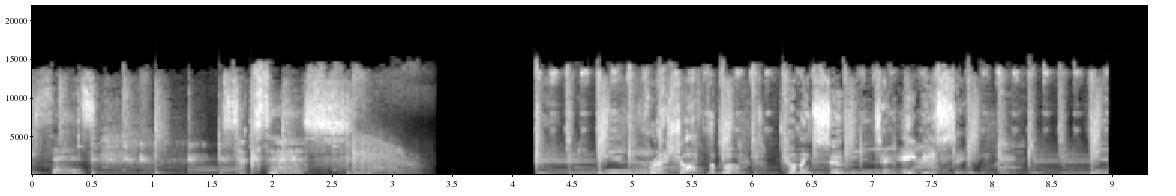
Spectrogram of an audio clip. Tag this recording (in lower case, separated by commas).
speech, music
